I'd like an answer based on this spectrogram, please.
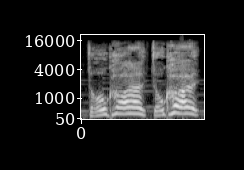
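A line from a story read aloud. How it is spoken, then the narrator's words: Blaring ship whistle. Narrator (Chinese): 汽笛大吼大嚷着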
